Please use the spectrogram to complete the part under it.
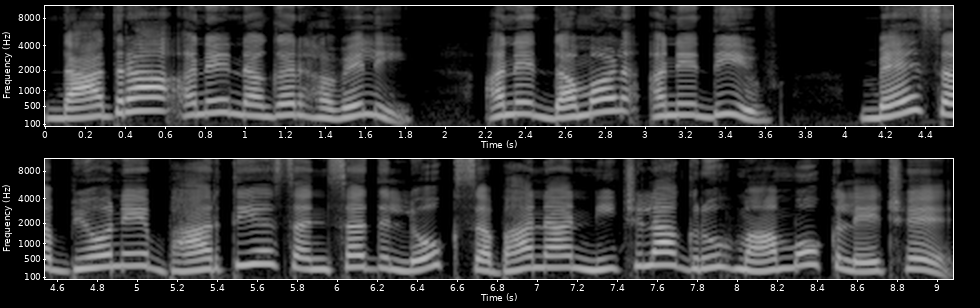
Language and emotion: Gujarati, neutral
